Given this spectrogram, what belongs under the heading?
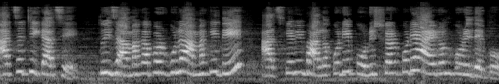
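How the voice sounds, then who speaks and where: In a cartoonish character voice, a woman squeaks at an extremely high pitch, moving at a fairly quick pace with ordinary pitch variation over light background noise. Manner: warm, trusting.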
